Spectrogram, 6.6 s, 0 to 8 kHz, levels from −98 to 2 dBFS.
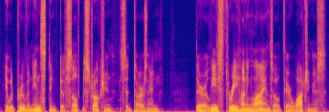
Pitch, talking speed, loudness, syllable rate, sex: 90 Hz, 190 wpm, -18 LUFS, 5.6 syllables/s, male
